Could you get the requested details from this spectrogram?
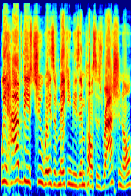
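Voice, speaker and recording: A woman talks fairly quickly at a high pitch with ordinary pitch variation. Noticeable background noise runs behind her. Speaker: philosophy professor. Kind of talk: lecture. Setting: conference luncheon talk. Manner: fast; frequent fillers, um and uh.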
